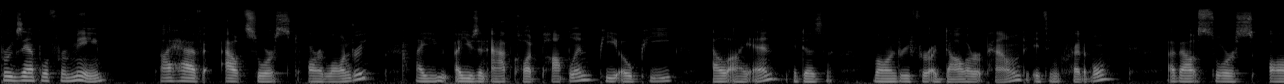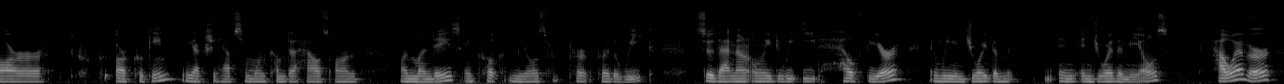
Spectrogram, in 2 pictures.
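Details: Stuttering in an adult woman who has stuttered since birth, had speech therapy throughout childhood, and still stutters day to day.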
